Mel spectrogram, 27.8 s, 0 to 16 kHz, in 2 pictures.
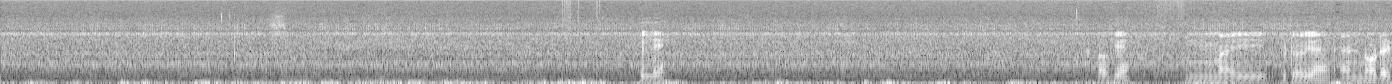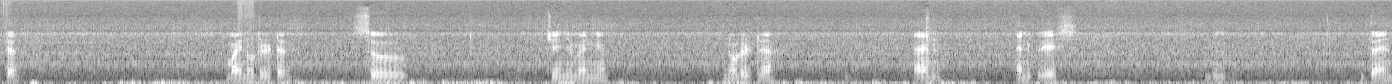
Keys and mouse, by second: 2.1-3.9 drag, 6.3-10.6 drag, 10.8-14.4 drag, 14.5-27.8 drag.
